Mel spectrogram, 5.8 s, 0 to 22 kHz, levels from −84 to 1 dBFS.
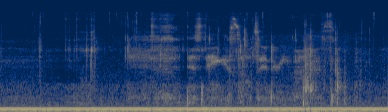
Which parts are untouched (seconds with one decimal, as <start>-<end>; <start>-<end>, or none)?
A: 0.0-0.7; 1.4-2.2; 3.1-5.8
